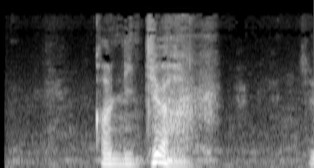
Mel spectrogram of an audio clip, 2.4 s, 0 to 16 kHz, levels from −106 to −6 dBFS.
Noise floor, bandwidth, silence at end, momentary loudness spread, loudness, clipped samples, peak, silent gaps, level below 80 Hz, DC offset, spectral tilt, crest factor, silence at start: -52 dBFS; 11.5 kHz; 0 s; 18 LU; -16 LUFS; under 0.1%; 0 dBFS; none; -38 dBFS; under 0.1%; -7 dB/octave; 18 dB; 0.7 s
